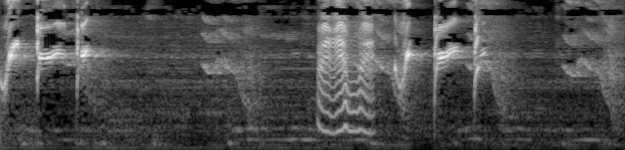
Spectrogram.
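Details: Pet parrot sweet-talking its owner's mother as she sits on the couch: a series of high, squeaky chirps and whistled, wavering speech-like notes, with a few short pauses and a faint low background hum.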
